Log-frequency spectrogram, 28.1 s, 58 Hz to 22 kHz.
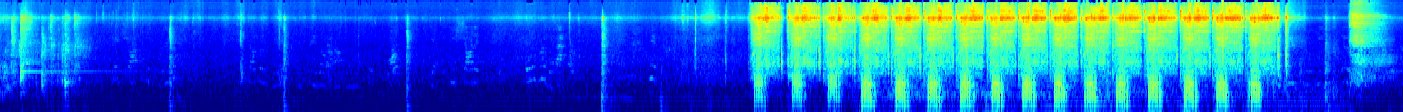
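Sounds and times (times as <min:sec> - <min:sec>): chainsaw recoil starter whirring: 0:15.0 - 0:26.0.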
